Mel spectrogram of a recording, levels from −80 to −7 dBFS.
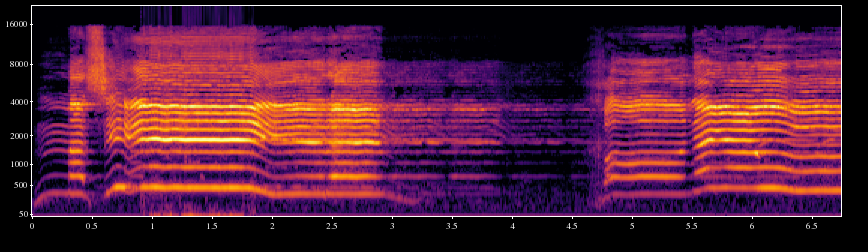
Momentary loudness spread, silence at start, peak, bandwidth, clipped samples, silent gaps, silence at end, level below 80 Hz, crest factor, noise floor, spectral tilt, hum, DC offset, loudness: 14 LU; 0.3 s; 0 dBFS; 16.5 kHz; 0.3%; none; 0 s; -60 dBFS; 12 dB; -47 dBFS; 4 dB/octave; none; under 0.1%; -8 LUFS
